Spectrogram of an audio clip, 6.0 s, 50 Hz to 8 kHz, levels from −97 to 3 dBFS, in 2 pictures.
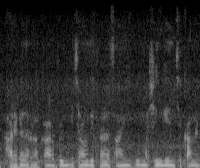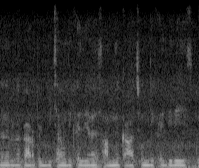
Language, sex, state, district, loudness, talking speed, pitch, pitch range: Hindi, male, Chhattisgarh, Jashpur, -35 LUFS, 320 wpm, 100 Hz, 100-105 Hz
